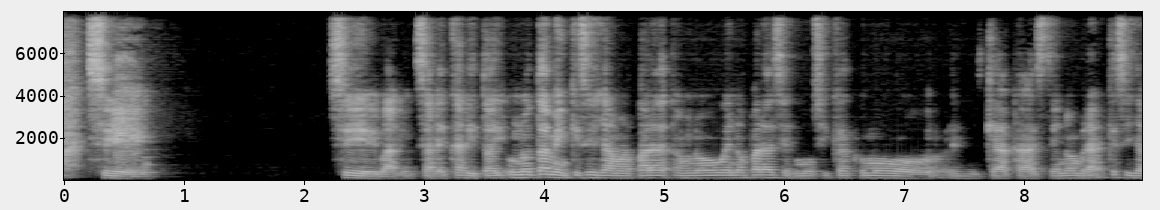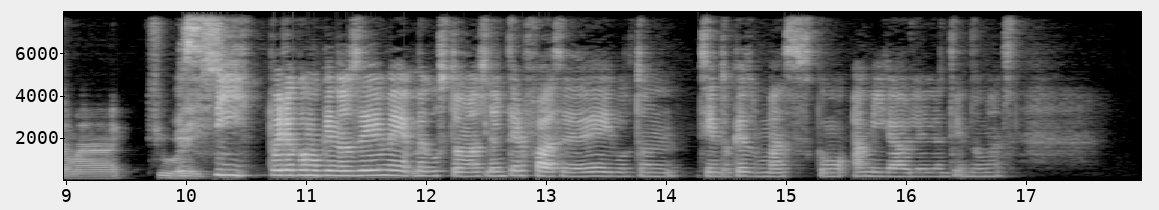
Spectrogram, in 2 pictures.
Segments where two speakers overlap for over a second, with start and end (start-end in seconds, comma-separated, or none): none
